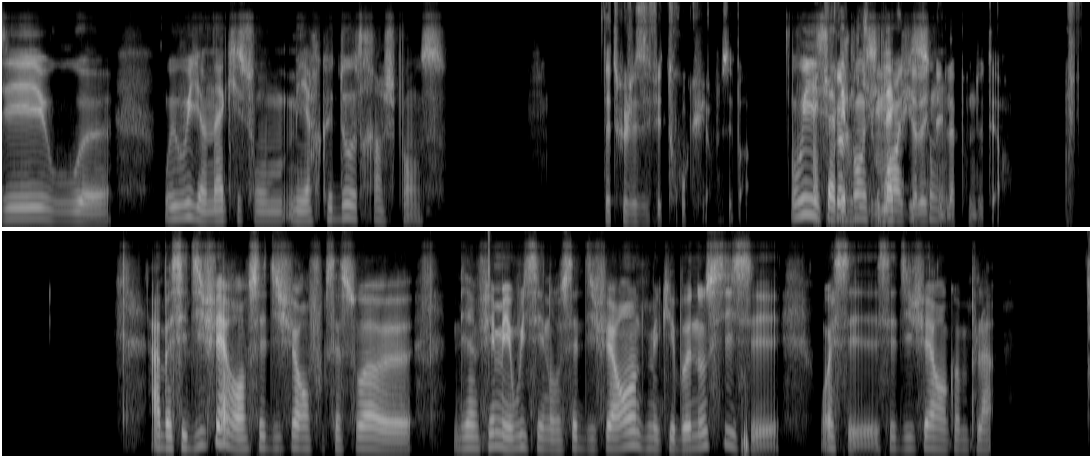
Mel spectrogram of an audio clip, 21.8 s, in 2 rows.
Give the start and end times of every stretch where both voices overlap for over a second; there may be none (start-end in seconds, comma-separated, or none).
8.1-9.4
